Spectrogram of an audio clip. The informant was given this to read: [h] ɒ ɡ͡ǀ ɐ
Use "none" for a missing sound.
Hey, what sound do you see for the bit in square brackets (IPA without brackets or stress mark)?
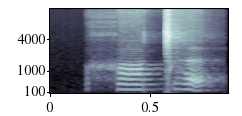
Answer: x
